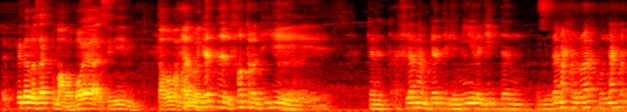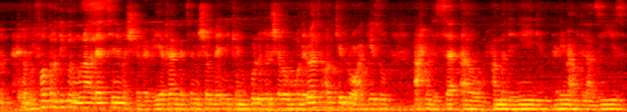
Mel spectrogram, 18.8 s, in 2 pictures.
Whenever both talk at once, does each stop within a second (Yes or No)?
Yes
